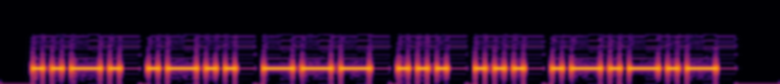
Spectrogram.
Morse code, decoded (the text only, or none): FLOSS.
